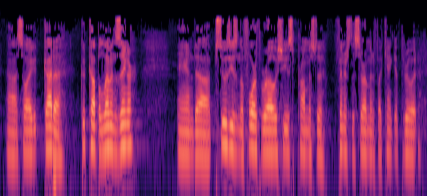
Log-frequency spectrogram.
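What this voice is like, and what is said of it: Hoarse voice from a cold. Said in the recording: “I have a little bit of a cold, starting to lose my voice a bit”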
